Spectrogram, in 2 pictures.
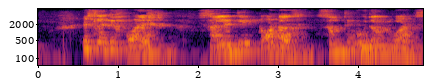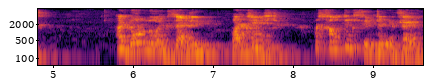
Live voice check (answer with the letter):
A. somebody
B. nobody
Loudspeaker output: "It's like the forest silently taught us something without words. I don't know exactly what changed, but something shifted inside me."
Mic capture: B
